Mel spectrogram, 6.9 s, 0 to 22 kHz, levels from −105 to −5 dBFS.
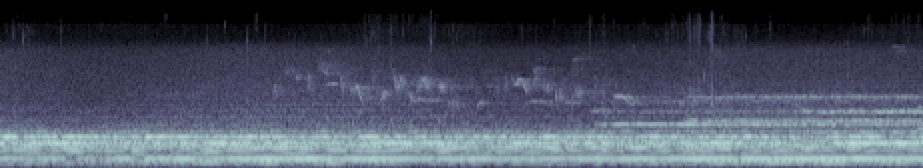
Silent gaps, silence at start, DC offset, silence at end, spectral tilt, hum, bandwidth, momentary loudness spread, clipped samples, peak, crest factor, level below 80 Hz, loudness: none; 0 s; under 0.1%; 0 s; -8.5 dB/octave; none; 8.2 kHz; 3 LU; under 0.1%; -18 dBFS; 12 dB; -70 dBFS; -31 LUFS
